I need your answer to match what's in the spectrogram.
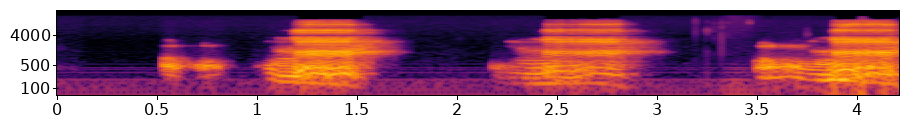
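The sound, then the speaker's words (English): A hand-blown duck call sounds the drawn-out, lonely quack of a mallard hen: loud, raspy, nasal notes in a slow series of about four calls, with no talking. “Or the lonely mallard hen.”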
